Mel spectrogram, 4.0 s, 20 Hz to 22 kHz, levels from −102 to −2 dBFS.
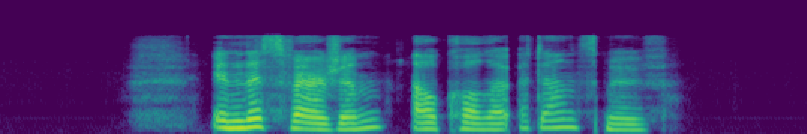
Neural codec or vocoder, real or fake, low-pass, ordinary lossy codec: codec, 16 kHz, 8 kbps, FreqCodec, smaller model; fake; 7.2 kHz; none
